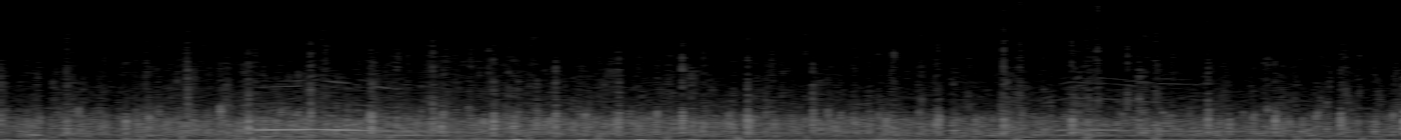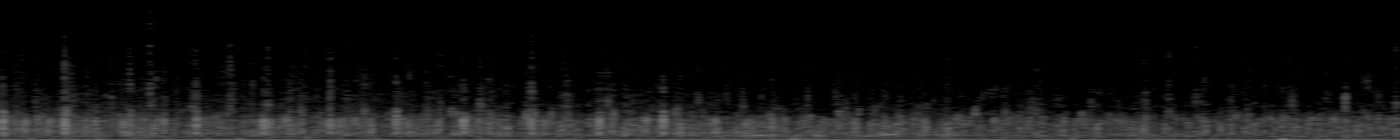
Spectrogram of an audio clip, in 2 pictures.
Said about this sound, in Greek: Λοιπόν, παρακαλώ πολύ, ένα χειροκρότημα όλους τους καλλιτέχνες που μας κράτησαν συντροφιά απόψε.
